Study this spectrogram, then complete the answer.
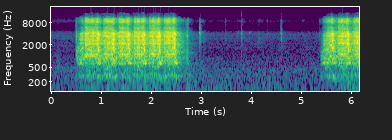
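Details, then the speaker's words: Gilera DNA scooter with fuel seen pouring from the carburettor: two bursts of fast, even starter cranking about two seconds each, engine never catches; cranks but won't start, owner suspects no spark. "i don't think there's any spark literally [Music] i don't think there's any spark"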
